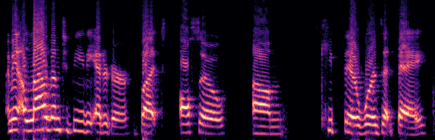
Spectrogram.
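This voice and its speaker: A woman cartoonist answering interview questions with casual anecdotes, telling them in an animated way and repeating words for emphasis. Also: a little high, low-quality recording.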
